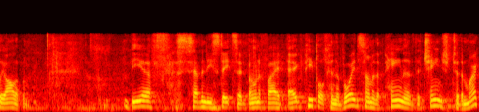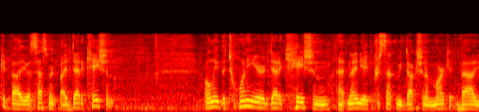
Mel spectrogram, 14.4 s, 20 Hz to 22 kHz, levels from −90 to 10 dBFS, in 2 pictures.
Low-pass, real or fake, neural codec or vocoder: 7.2 kHz; fake; codec, 16 kHz, 4 kbps, X-Codec, WavLM features, trained on Multilingual LibriSpeech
